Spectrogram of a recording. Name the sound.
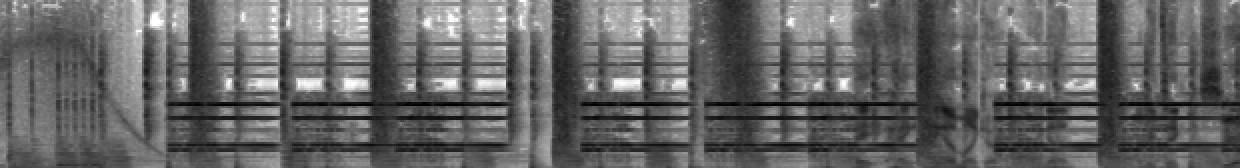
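phone ringtone ringing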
